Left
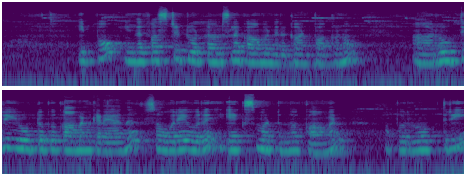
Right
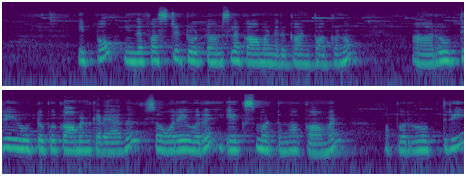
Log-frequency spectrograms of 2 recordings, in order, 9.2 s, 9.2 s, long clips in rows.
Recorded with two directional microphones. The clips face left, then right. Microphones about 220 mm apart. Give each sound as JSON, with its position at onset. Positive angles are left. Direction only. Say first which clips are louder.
{"t": 0.8, "sound": "speech", "louder": "right 7 dB", "side_deg": -50}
